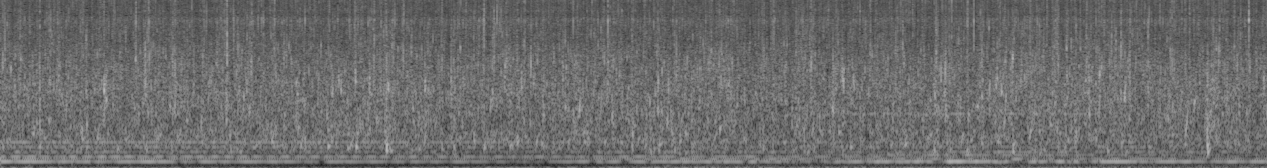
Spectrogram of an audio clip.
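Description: Steady water-like rushing noise, thick with fine crackles, over a low sustained drone: a relaxation ambience track.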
